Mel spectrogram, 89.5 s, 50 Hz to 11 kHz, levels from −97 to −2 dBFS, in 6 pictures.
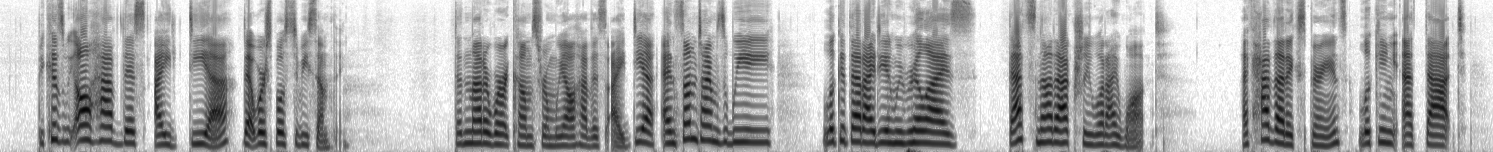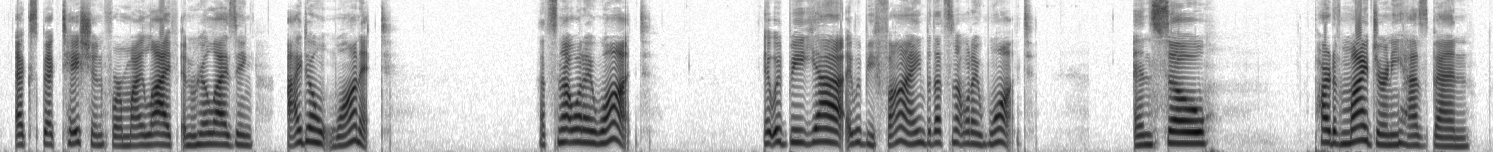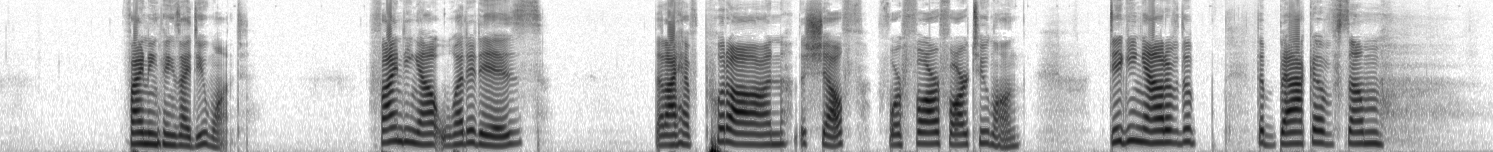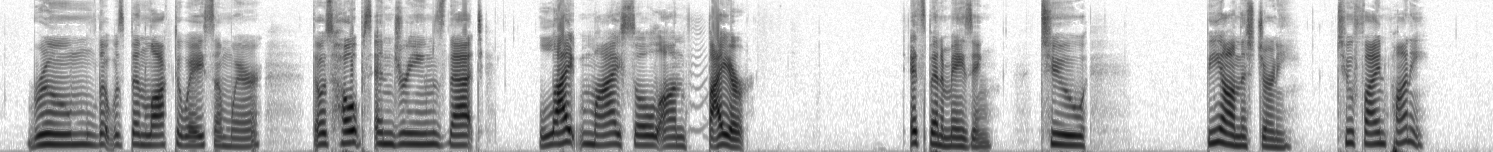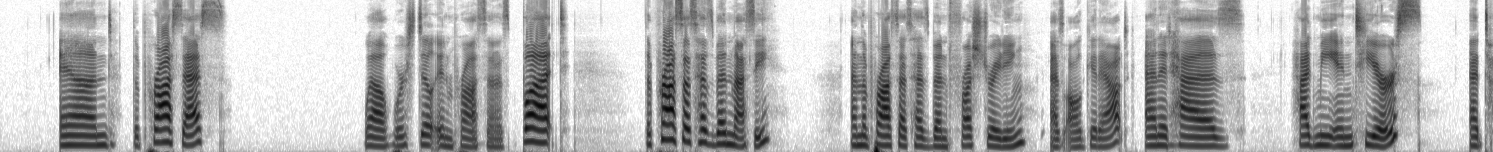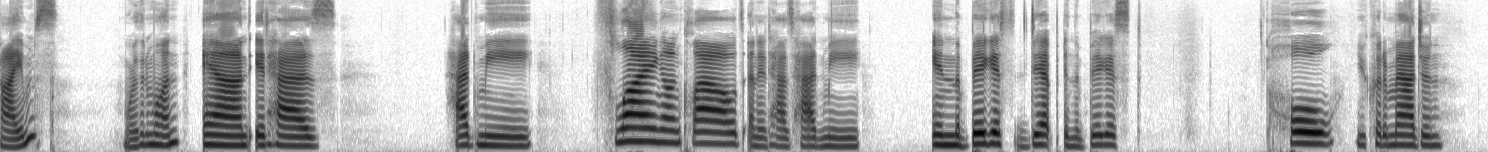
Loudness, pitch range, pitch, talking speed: -15 LUFS, 200-250 Hz, 220 Hz, 135 wpm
